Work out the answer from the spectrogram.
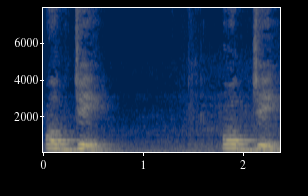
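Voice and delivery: objet, last sound silent; French word demo. Shown as a demonstration. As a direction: say ऑब्जे as French "objet", no final t. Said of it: "example". (ऑब्जे French "objet" की तरह, अंत का t चुप)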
